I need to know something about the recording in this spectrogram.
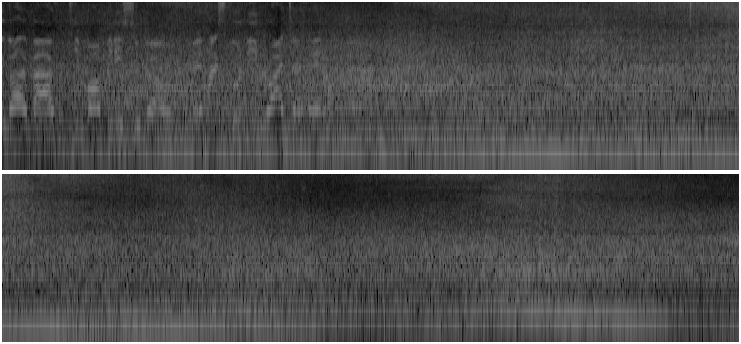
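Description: Cars drive past close by.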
